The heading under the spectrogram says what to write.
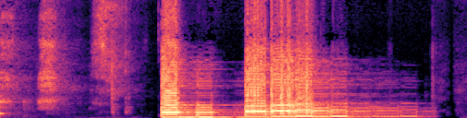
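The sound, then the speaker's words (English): An electronic keyboard plays a buzzy, distorted tone through a small speaker, played with one hand: one held note, then a short run of single melody notes, fairly loud, ending abruptly after a few seconds. “Again, I just know classical music, and you can only do one hand. Speaker sounding weird too.”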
